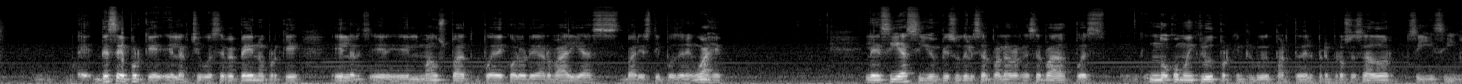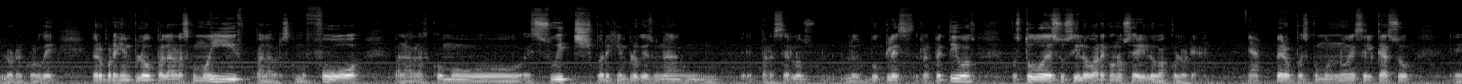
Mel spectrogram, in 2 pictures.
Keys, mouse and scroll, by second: 5.8-9.0 typing, 10.2 BackSpace, 10.9 BackSpace, 14.5-15.5 typing, 16.8-17.7 typing, 21.5-23.5 typing, 25.2 ctrl+Home, 25.6 ctrl+shift+End, 26.2 Delete.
